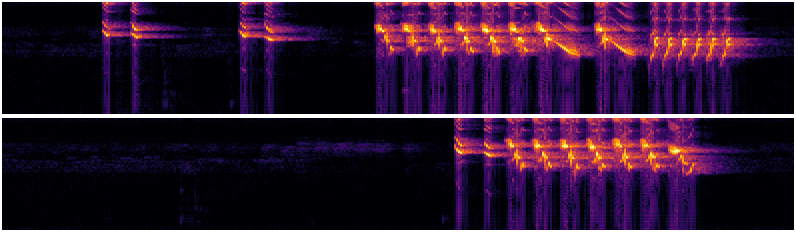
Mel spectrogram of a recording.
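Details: Singing goldfinch: two separate sharp chirps, then a two-second run of bright tinkling twitters and buzzy trills, a pause, and another high jangling phrase. Faint clicks are audible underneath.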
